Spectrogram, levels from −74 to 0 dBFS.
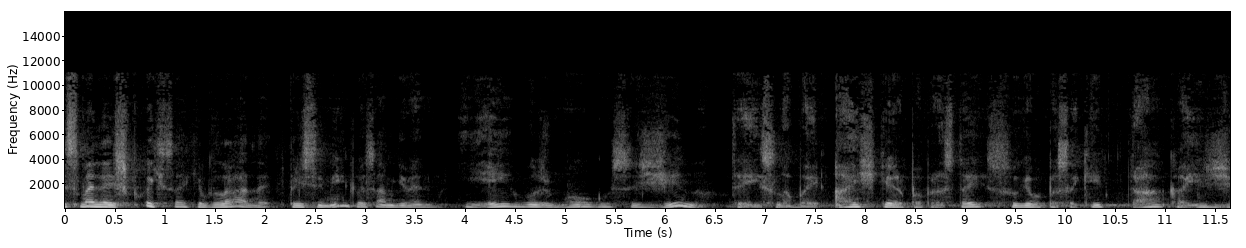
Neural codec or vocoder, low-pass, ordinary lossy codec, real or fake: vocoder, 44.1 kHz, 128 mel bands, Pupu-Vocoder; 14.4 kHz; MP3, 48 kbps; fake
